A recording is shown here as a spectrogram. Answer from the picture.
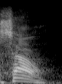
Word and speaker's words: psalm: In English, it's with a P, and they don't even mention the P. And I always say psalm with a P. Psalm, I said it right this time.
